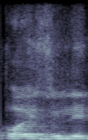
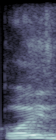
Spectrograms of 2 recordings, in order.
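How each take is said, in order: First: "poisuli" said with extra syllables, poy-zoo-lee; long pronunciation "poisuli". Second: "poise" said as one syllable, poyz; short pronunciation "poise". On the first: Teacher showing students what some people say, "poisuli" as poy-zoo-lee. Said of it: "कई लोग इसको poisuli भी बोलते हैं". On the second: Teacher giving students the exam term, "poise" as one syllable. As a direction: say "poise" like English poise, no ending. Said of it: "poise भी बोलते हैं". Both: Shown as a demonstration.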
